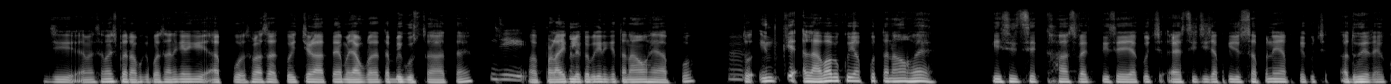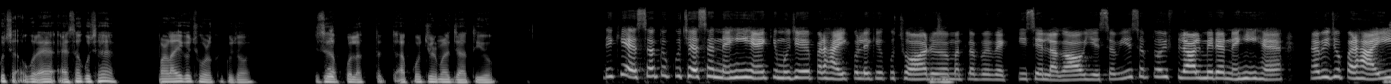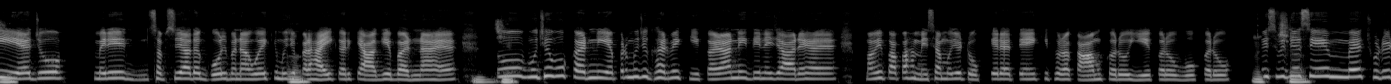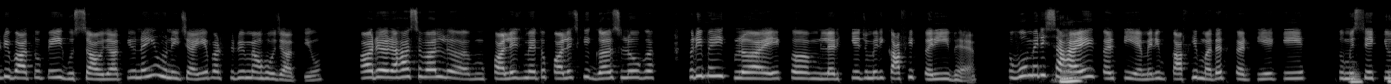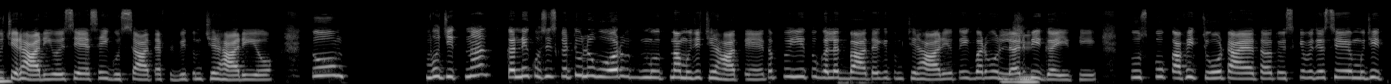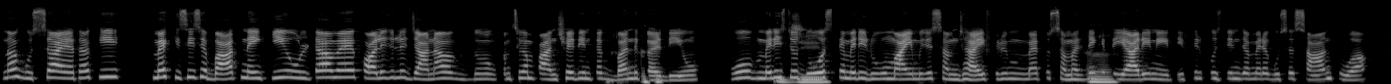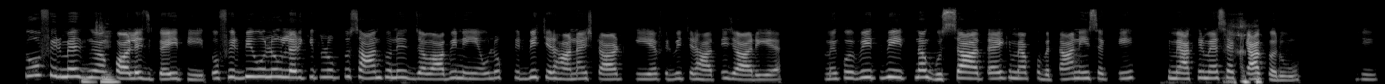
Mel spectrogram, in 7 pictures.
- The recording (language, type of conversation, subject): Hindi, advice, मुझे बार-बार छोटी-छोटी बातों पर गुस्सा क्यों आता है और यह कब तथा कैसे होता है?
- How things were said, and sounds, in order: in English: "गर्ल्स"; in English: "ओके"; chuckle; in English: "रूम"; in English: "स्टार्ट"; chuckle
